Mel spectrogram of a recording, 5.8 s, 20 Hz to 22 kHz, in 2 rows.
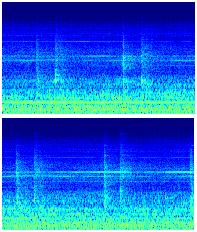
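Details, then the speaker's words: Audi A6 2.0 TDI diesel with 0B5 DSG automatic, on lift at idle: irregular dull knocks about two a second over steady idle from engine-transmission junction; failing dual mass flywheel, sometimes shakes car on start. "And we can hear that the sound is coming from uh this side uh over here. That is uh that is where is the connection between the transmission and uh the engine."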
